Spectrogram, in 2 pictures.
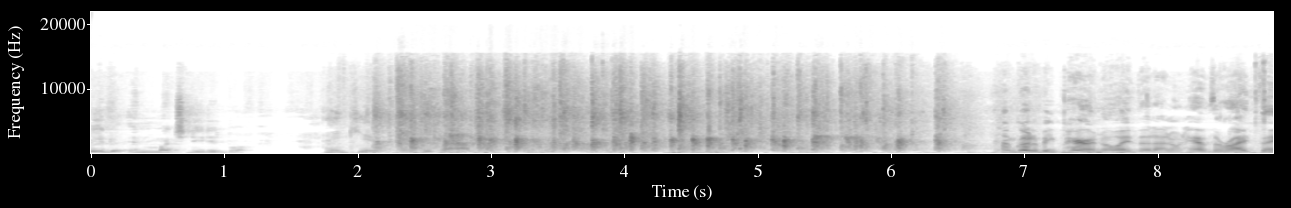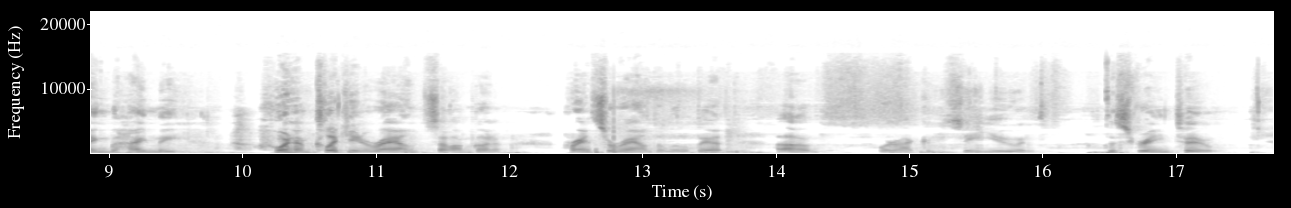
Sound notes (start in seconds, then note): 2.0 audience applauding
